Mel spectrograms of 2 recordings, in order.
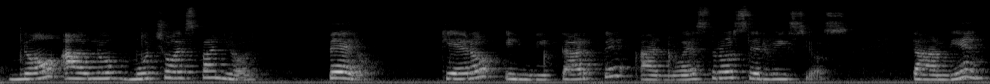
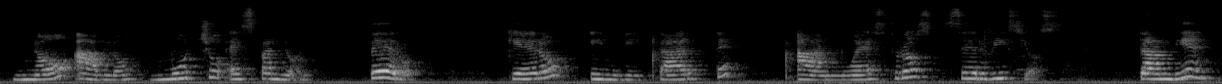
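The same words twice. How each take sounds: The two takes are said the same way.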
